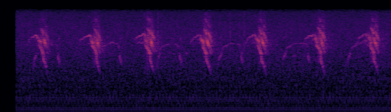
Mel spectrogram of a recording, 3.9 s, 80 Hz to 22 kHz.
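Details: Golden eagle calling at a nest in Finland on May 3, 2024, where two eaglets are kept and both parents visit. Seven high, sharp chirping notes fall in pitch and repeat about every half second. A faint low hum runs underneath.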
